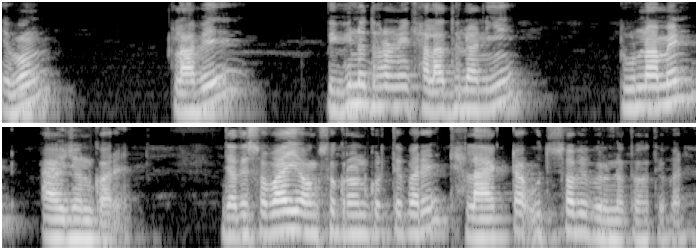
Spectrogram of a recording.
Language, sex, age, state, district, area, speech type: Bengali, male, 30-45, West Bengal, Purba Medinipur, rural, spontaneous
